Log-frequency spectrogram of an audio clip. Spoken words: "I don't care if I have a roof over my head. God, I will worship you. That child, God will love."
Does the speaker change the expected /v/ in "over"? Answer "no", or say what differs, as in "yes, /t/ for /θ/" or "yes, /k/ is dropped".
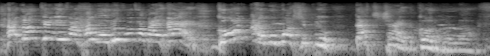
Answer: yes, /f/ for /v/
